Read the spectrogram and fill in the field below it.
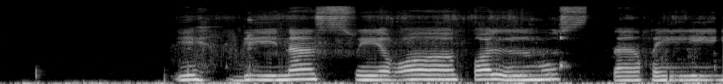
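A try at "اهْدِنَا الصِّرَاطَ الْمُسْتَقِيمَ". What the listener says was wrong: Oke Bunda, ini tebalkan lagi sedikit. Kalau kurang tebal kayak tadi jadinya huruf sin nanti. Jadi bisa jadi kesalahan besar.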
